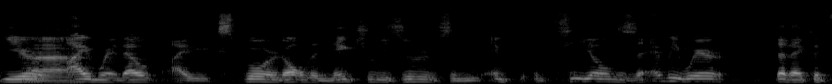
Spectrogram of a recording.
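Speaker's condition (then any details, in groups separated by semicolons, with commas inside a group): ALS; progressively crippling neurological disorder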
